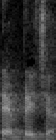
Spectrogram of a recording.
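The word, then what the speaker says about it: temperature: टेंपरेचर है ना? टेंपरेचर टी यू आर ई को चर पढ़ा जाता है। चर नेचर मॉइस्चर फ्यूचर है ना?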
